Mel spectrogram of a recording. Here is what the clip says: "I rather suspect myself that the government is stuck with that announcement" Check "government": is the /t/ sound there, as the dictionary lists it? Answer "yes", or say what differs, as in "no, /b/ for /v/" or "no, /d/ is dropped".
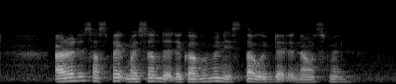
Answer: no, /t/ is dropped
